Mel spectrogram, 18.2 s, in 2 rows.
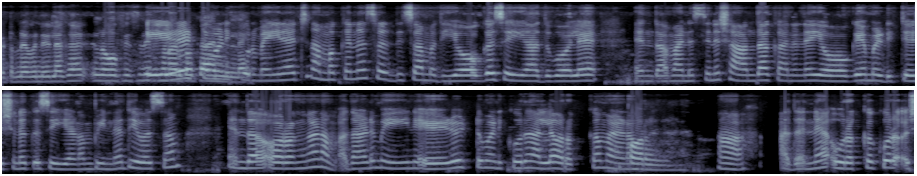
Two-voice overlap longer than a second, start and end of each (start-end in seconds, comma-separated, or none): none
